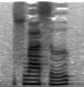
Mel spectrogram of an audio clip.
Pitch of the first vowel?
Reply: high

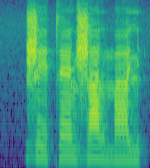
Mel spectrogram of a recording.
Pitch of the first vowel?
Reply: falling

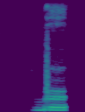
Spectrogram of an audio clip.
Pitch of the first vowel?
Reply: low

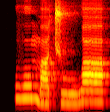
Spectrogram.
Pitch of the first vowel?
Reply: high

